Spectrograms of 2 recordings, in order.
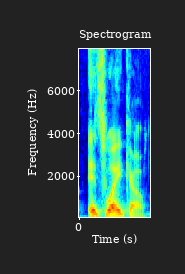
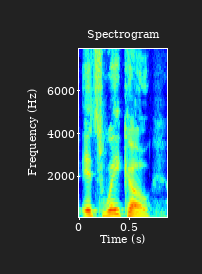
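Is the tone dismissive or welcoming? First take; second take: dismissive; welcoming. First: It sounds curt and dismissive. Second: It sounds warm and welcoming. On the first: Calm down and stop overreacting. "Versus chill out" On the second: Come here and take it easy. "Like, come out here and relax"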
